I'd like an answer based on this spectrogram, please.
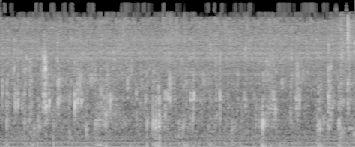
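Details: Two-year-old pug Elvis eating dry food and beef: busy crunching and lapping clicks, a few louder bites, low steady hum in the background.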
